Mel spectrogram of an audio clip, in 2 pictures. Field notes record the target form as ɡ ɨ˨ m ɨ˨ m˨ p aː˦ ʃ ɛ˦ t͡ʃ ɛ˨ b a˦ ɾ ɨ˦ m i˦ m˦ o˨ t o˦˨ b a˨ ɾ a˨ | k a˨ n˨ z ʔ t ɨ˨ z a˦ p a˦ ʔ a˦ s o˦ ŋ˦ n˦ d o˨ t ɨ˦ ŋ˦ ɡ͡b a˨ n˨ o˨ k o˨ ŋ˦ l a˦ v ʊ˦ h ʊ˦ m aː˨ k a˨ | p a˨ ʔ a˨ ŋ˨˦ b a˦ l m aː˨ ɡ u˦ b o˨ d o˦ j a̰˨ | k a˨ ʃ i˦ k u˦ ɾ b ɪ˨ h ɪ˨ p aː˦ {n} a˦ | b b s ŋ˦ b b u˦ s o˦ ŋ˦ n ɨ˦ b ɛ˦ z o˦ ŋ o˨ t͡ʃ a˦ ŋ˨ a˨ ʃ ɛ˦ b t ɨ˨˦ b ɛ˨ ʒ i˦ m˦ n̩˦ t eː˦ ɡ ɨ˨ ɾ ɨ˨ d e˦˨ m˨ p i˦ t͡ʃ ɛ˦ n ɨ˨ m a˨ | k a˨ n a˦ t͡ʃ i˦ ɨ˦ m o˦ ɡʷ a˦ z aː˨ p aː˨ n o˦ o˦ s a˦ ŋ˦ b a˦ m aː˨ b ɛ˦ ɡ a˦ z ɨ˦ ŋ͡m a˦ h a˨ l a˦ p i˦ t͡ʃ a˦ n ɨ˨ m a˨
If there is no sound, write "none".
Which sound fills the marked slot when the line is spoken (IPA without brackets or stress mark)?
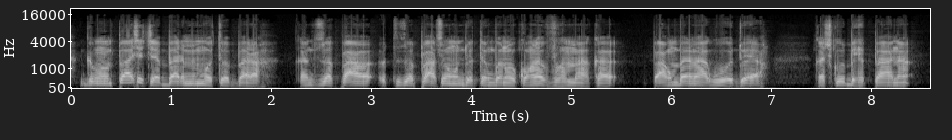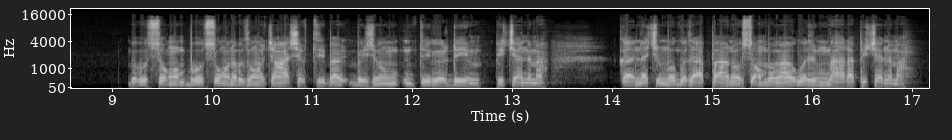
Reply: n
